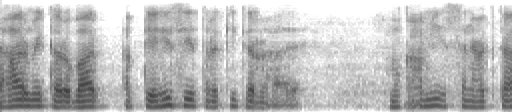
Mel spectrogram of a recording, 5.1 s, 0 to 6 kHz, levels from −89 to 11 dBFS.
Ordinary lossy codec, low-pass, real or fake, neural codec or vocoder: AAC, 24 kbps; 5.4 kHz; fake; vocoder, 22.05 kHz, 80 mel bands, HiFi-GAN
